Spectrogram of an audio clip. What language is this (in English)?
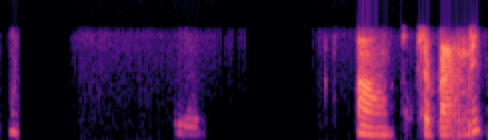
Telugu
